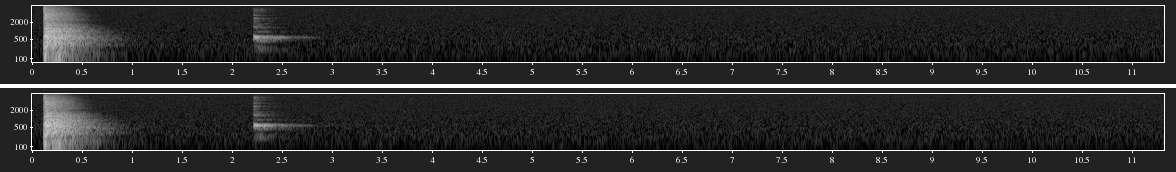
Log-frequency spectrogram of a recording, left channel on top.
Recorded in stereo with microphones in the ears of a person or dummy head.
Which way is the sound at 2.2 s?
Centre (ahead or behind).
